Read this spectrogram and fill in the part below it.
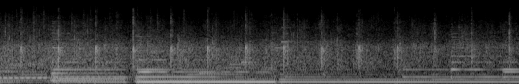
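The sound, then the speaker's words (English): An audience claps along in a steady rhythm while sustained keyboard or organ chords hold underneath, the claps sharp and evenly spaced across the whole stretch. “Those who are clapping are those who believe it.”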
